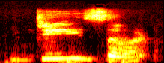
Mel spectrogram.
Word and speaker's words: dessert: Okay, when there is a double S, then there is a sound, and we call it as a desert. There's a long E over here, and this is the symbol.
